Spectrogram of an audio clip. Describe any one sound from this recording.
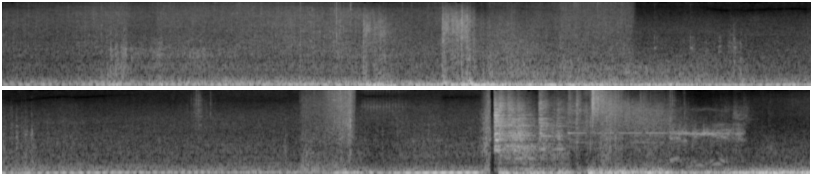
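A heavy tank engine rumbles low and steadily.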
